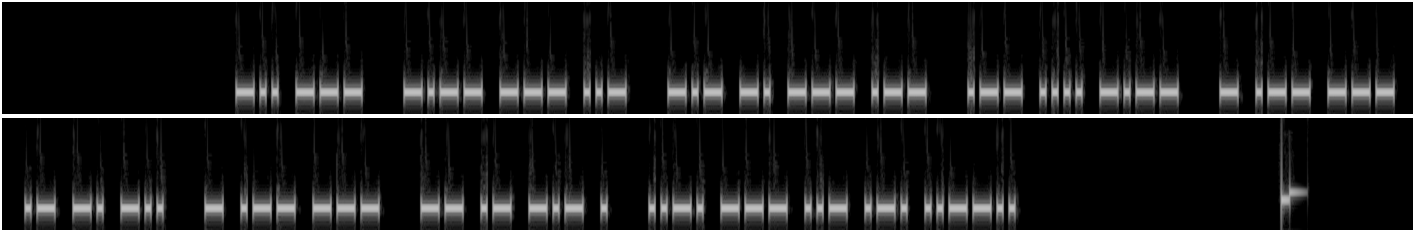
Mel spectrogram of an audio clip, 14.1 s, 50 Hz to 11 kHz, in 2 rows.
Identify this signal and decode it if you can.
Morse code, heard as a keyed tone, about 40 wpm, 700 Hz. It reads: DO YOU KNOW WHY TWO AND TWO MAKE FOUR?
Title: Sentences from Top 1000 Words - Review Part 1 - 40wpm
